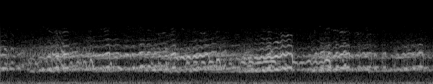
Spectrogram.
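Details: Short burst of a Mountain brown frog chorus (Rana ornativentris) from the Kuma Basin in Kumamoto Prefecture, Japan; a seamless wash of rapid, rattling croaks from many frogs, staying loud and even throughout.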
